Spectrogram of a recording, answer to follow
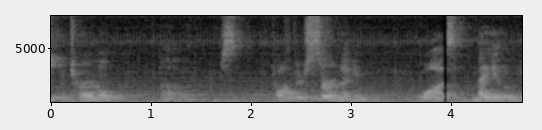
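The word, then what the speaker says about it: Mayieux: i e u x still pronounced mayo and that's interesting enough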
